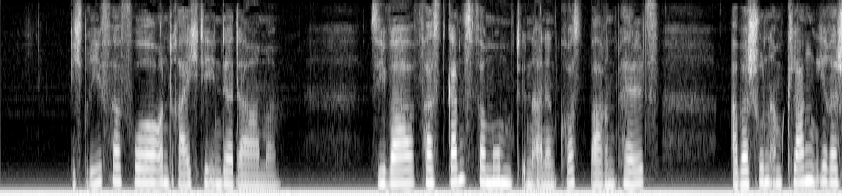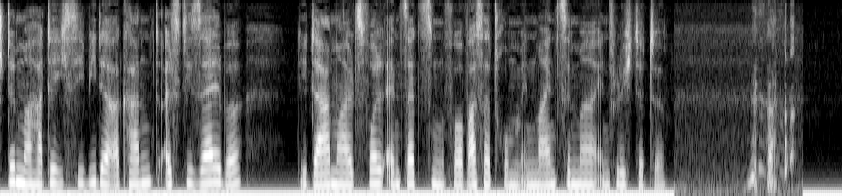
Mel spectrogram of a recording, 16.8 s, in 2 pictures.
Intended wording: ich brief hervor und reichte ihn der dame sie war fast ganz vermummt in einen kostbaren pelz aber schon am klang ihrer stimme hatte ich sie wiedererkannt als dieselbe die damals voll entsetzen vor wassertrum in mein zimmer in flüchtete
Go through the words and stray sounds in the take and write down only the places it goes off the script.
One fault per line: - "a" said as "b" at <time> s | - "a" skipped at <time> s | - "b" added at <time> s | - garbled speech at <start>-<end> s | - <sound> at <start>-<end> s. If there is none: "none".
- laugh at 15.9-16.4 s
